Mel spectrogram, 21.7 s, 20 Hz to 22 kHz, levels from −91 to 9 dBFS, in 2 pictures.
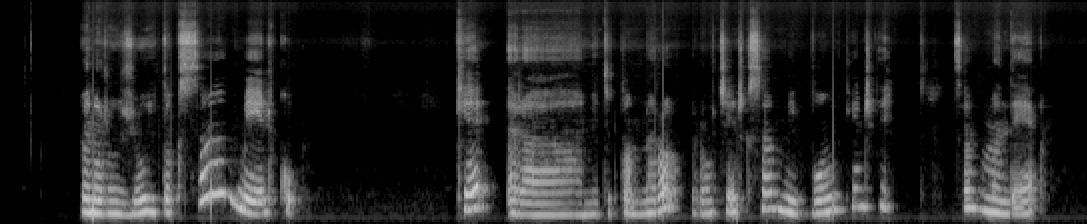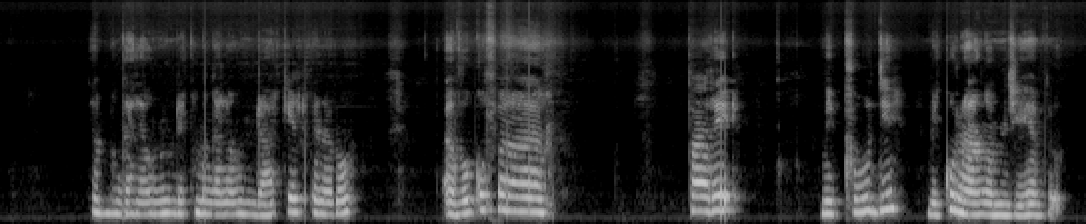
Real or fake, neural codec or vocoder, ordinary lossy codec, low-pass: real; none; none; none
